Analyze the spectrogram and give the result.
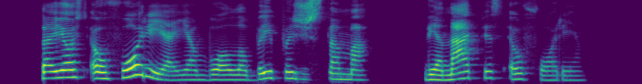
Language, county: Lithuanian, Šiauliai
